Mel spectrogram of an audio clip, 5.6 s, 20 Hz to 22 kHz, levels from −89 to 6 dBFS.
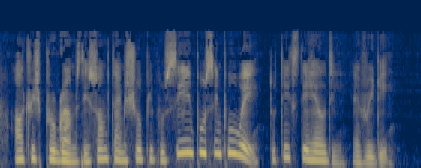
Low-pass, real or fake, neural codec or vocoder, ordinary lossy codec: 10.8 kHz; real; none; MP3, 48 kbps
